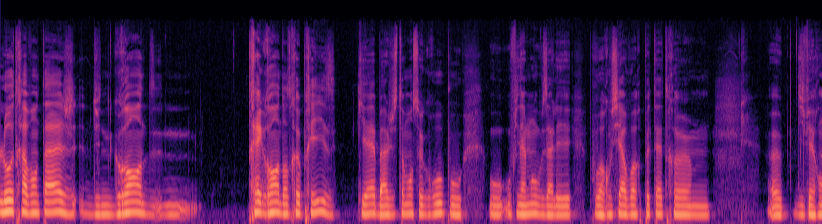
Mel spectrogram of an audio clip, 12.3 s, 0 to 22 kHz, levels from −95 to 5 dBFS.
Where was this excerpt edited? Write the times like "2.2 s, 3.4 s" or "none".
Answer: none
